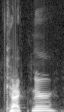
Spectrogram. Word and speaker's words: Koechner: Keckner, that's how you say it.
